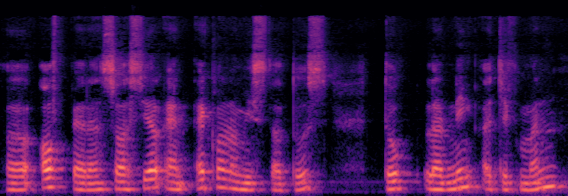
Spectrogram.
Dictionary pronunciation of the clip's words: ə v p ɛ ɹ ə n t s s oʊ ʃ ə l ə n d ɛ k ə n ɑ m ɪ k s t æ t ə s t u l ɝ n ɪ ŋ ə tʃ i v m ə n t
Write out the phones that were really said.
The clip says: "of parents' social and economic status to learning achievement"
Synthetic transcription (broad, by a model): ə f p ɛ ɹ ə n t s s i ə l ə n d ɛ k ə n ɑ m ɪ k s t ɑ t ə s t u l ɝ n ɪ ŋ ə tʃ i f m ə n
